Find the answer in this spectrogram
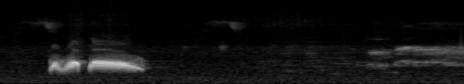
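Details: Female spotted dove, thổ đồng voice, used for luring males: two low coos, the first wavering and the second long and falling, followed by silence and a faint higher drawn note from another bird.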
